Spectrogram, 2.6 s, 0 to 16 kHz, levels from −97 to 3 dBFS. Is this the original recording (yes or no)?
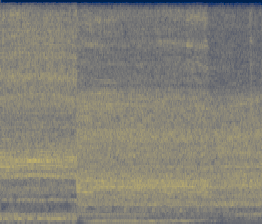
yes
